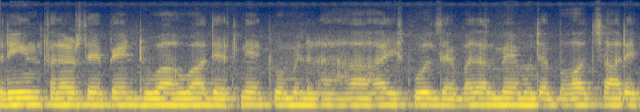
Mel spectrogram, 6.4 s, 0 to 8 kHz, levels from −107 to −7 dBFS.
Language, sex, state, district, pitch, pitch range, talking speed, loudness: Hindi, male, Odisha, Nuapada, 130 Hz, 125-130 Hz, 170 wpm, -15 LUFS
